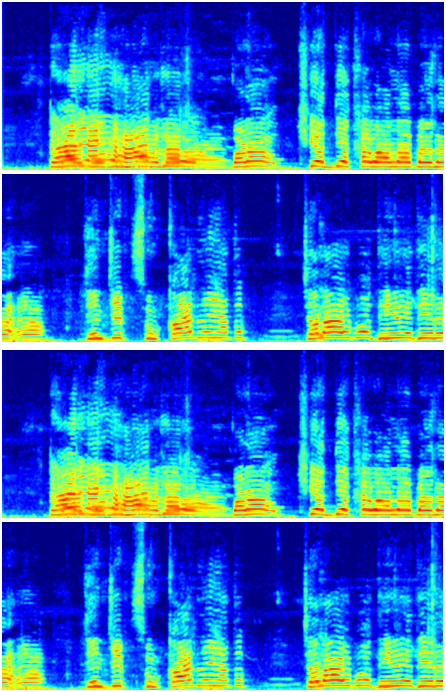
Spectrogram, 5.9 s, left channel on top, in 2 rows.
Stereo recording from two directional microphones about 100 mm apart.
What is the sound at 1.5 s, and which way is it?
Speech, 55° left (ahead or behind).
